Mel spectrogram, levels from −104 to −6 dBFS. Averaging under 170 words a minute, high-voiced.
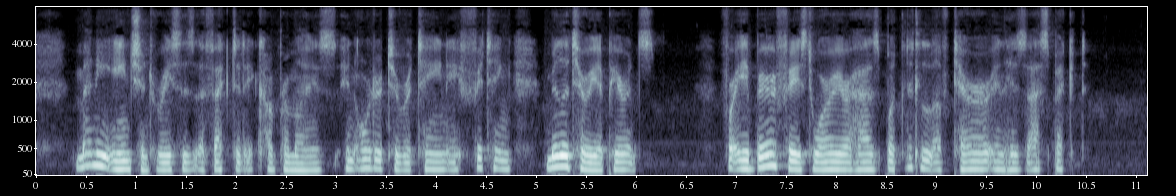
No: average, 145 wpm; low, 135 Hz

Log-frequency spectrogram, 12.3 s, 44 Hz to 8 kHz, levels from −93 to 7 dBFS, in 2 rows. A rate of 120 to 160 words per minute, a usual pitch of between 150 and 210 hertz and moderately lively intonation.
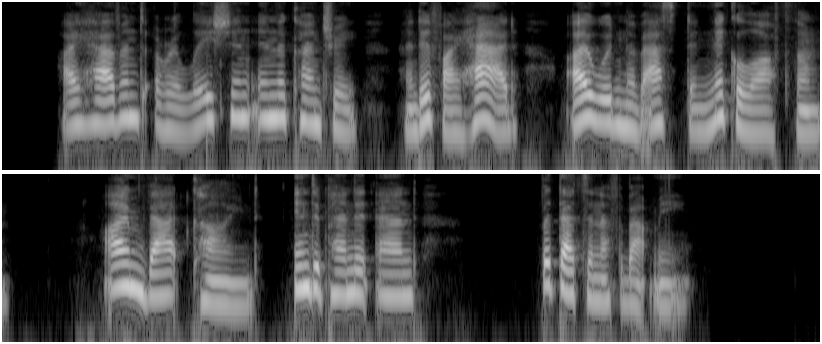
No: slow, 135 wpm; medium, 185 Hz; wide, 5.9 semitones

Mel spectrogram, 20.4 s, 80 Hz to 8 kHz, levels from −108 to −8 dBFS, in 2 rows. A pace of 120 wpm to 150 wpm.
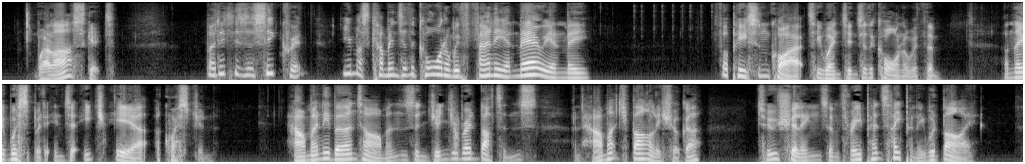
No: average, 170 wpm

